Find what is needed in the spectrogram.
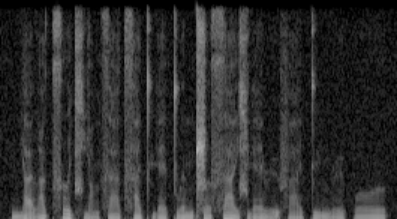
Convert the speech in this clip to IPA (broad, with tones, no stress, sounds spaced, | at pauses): n̪ j ä̰˨˩ l ɑ˦ ʊ̯ t͡sʰ ɤ˥˩ t͡ɕʰ j ɑ˩ ŋ s ä˧˥ t͡sʰ a˧ ɪ̯ t̪ʰ ɥ ɛ˧˥ t̪ w ə˧˥ n ʈ͡ʂ ɤ˧ s a˥˩ ɪ̯ ɕ ɥ ɛ˧˥ ɻ ɻ̩˨˩ f a˧˥ ɪ̯ t̪ y˥˩ n ɻ ɻ̩˥ p o˥ ʊ̯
